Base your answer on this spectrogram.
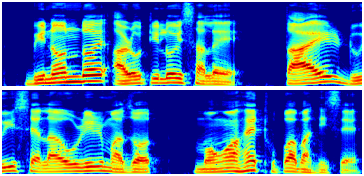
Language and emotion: Assamese, neutral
